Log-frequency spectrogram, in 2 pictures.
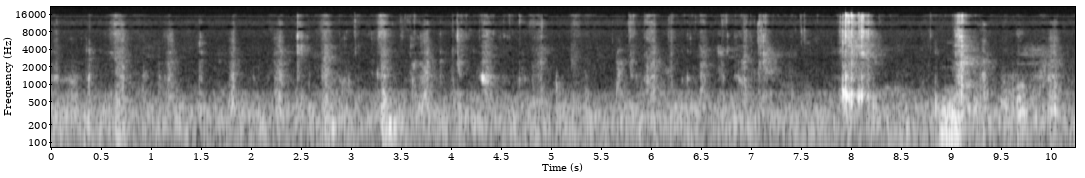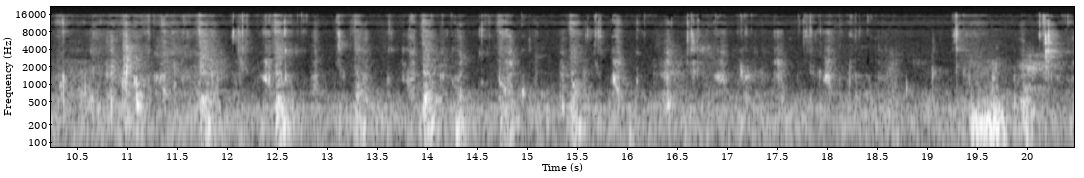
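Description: Faint close-up crunching and chewing of raw cucumber pieces spread with peanut butter: a scatter of small crisp crunches, with one sharper crunch about eight seconds in.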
